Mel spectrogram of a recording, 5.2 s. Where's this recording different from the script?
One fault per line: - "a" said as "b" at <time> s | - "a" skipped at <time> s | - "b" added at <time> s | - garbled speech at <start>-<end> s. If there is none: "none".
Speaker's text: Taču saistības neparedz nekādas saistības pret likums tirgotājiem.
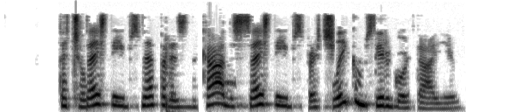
none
